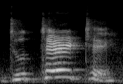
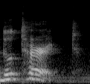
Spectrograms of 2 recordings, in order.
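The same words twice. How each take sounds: First: The name is said the native Filipino way. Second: The name is said with a French-style pronunciation. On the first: The speaker calls it right. "they have to say that Duterte" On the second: The speaker calls it wrong. "not Duterte"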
